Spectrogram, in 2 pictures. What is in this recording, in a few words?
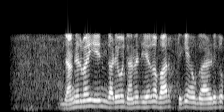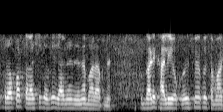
Voice message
